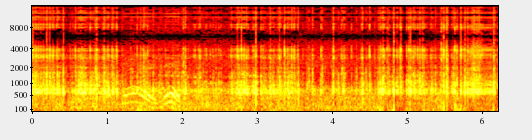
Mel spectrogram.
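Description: A person's voice briefly, in a short rising-and-falling tone about a second and a half in, over a steady rumble of outdoor background noise.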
